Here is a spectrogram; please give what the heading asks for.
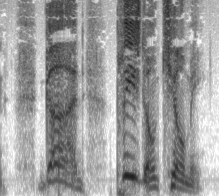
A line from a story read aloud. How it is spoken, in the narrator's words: he cried out again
